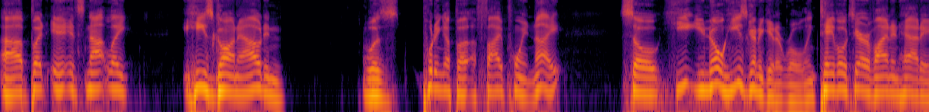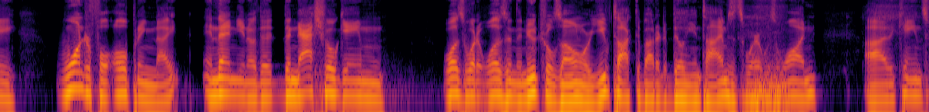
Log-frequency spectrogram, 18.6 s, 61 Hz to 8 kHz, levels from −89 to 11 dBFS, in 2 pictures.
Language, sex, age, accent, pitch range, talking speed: English, male, 40-59, American, 115-140 Hz, 205 wpm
